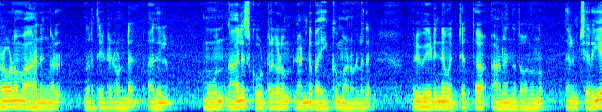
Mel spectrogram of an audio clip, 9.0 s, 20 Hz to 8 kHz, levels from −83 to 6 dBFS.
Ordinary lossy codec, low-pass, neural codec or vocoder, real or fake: none; none; none; real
